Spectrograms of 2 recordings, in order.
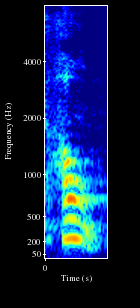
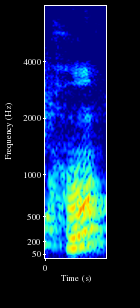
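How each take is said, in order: First: The vowel glides as a diphthong. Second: The vowel is a single pure sound. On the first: The speaker calls it right. "The correct pronunciation is home" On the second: The speaker calls it wrong. "it's incorrect pronunciation"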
